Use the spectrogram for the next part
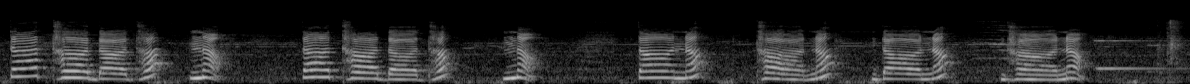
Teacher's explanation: ত বর্গের উচ্চারণ দন্তে, জিহ্বা উপরের পাটির দাঁতে লাগবে। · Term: ত বর্গীয়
